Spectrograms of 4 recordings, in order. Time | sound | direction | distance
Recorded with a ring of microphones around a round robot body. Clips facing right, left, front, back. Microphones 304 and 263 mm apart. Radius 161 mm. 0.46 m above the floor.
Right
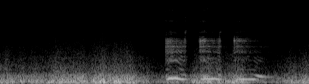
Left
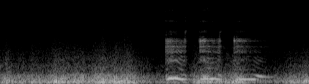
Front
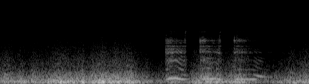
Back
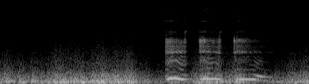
1.6 | throat clearing | 175° left | ?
